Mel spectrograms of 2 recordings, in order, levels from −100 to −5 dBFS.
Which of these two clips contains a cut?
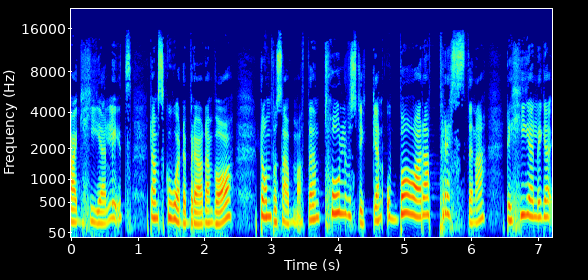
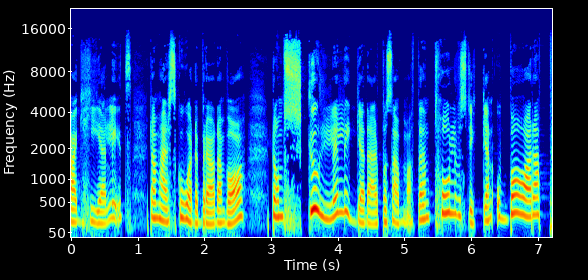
first; 2 cuts; at 1.3 s, 3.0 s

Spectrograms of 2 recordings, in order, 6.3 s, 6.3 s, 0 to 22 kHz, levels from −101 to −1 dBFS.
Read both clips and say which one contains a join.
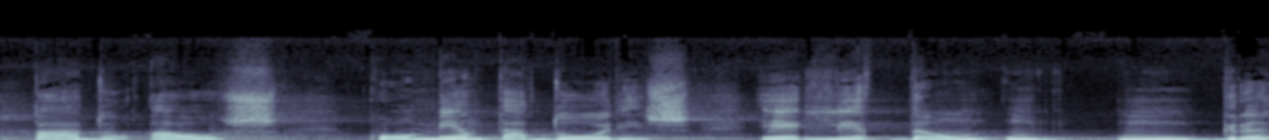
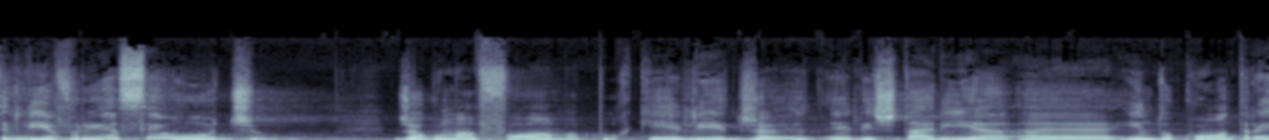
first; 1 cut; at 4.0 s

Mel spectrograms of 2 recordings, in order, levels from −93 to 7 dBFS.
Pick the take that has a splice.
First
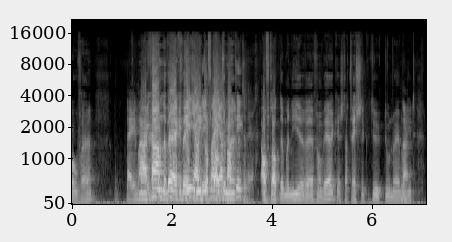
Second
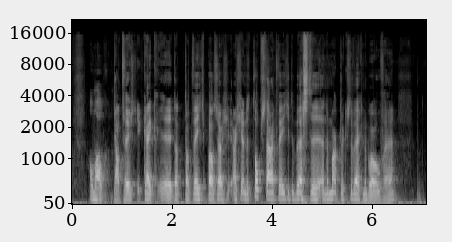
first; 2 cuts; at 3.4 s, 4.2 s

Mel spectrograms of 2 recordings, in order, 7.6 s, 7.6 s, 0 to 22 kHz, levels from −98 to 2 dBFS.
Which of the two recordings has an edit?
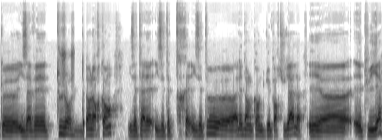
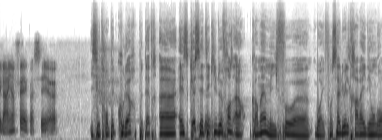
first; 3 cuts; at 1.4 s, 4.1 s, 6.1 s

